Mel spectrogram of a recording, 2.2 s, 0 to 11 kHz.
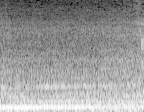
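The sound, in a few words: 1974 AMC Javelin accelerating in second gear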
